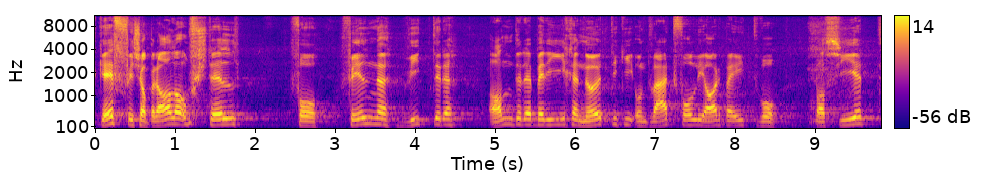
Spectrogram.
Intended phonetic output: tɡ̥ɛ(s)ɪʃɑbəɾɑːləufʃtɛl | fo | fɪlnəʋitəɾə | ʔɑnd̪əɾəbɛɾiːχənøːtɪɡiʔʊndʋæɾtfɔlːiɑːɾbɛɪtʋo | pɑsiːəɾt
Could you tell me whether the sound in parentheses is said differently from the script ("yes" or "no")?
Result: yes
